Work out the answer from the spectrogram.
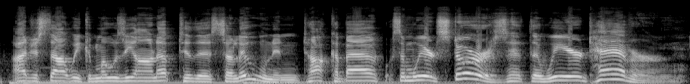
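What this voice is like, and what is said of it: Put-on Western cowboy accent. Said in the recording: “if you were auditioning for a Western movie and you did that voice ... your accent”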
